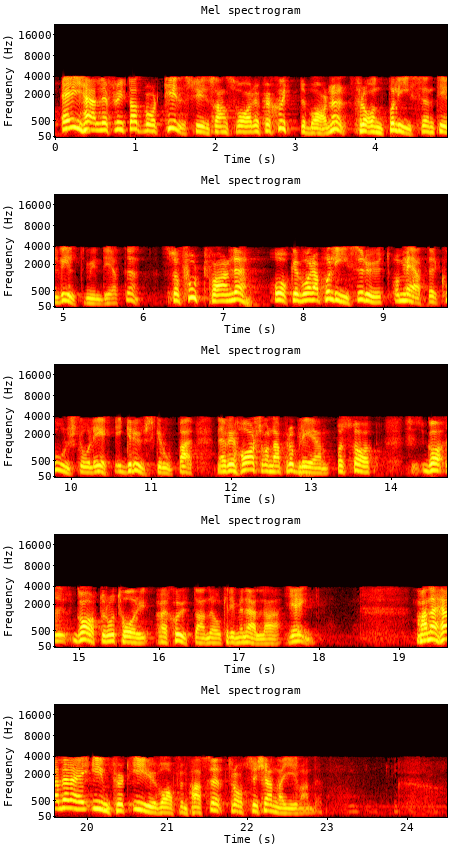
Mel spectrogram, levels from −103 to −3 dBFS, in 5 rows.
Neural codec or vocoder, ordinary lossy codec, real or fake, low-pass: none; AAC, 16 kbps; real; 7.2 kHz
